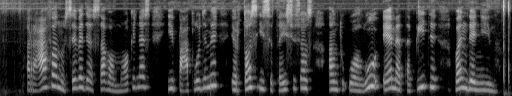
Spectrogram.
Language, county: Lithuanian, Kaunas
